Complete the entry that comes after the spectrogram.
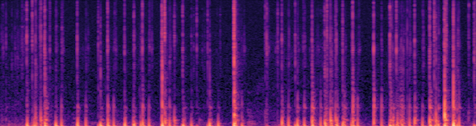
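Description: Both hands type with their fingertips on a thin, solid white Apple Magic Keyboard with an aluminum base and plastic keys. The result is a steady stream of short, soft key taps that sound deep and muffled, with little brightness and no ring after each tap.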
